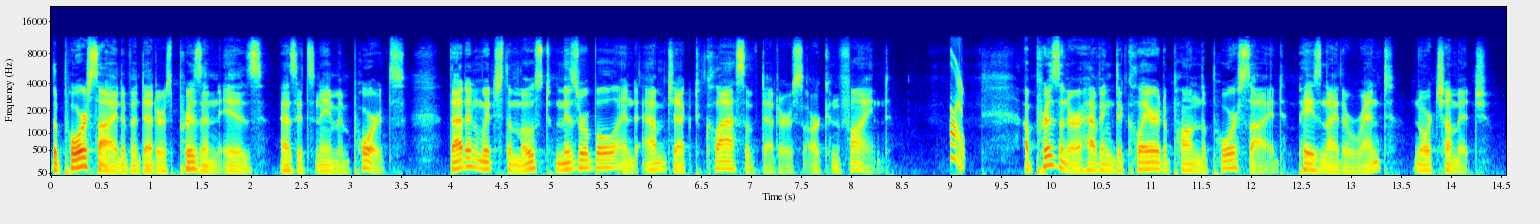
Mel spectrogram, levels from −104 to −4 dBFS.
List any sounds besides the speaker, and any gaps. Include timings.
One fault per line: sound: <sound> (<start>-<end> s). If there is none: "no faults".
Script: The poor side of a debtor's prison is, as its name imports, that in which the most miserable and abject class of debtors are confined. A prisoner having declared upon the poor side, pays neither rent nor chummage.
sound: chirp (9.0-9.2 s)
